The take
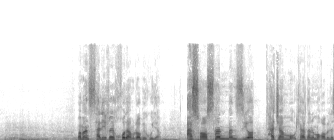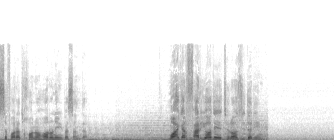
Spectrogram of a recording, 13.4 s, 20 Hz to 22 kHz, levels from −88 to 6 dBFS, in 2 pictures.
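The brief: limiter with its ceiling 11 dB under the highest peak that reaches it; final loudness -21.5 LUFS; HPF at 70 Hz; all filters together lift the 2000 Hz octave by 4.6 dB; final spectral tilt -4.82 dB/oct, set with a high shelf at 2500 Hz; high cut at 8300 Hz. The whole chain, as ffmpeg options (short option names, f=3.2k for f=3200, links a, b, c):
-af "highpass=70,lowpass=8.3k,equalizer=f=2k:t=o:g=8.5,highshelf=f=2.5k:g=-4.5,volume=9.5dB,alimiter=limit=-8dB:level=0:latency=1"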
